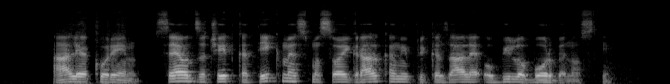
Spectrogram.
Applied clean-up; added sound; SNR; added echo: neural mask model RNNoise.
